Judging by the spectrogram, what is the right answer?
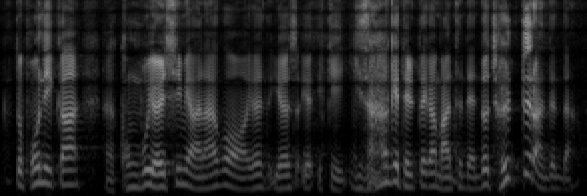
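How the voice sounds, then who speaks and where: Amid noticeable background noise, a man speaks at a moderate pace and a fairly high pitch with ordinary pitch variation. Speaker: senior pastor. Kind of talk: sermon. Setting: church.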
